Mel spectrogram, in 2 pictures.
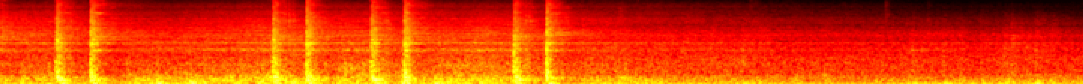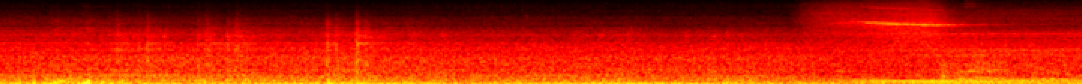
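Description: Express passenger train's wheels clacking in quick pairs over rail joints as its coaches pass close by. The clatter stops about four seconds in, and the rumble fades as the train draws away. Near the end a steady low drone and a brief high squeal come in.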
